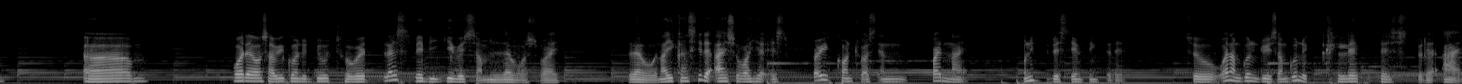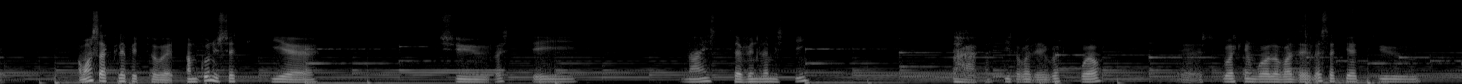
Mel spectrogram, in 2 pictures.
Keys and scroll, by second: 21.5 9.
